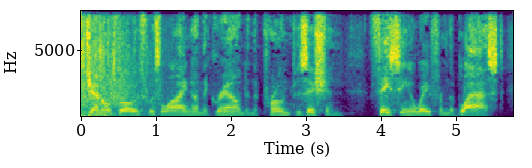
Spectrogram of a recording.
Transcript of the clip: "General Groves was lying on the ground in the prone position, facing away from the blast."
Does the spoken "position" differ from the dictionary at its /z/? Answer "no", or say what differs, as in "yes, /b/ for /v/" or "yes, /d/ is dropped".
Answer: no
